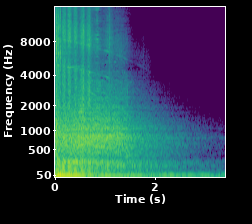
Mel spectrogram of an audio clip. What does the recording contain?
Heavily relying on granular synthesis and convolution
